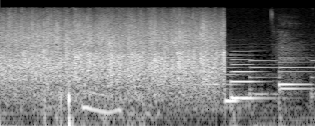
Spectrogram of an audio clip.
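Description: Audience applauding steadily at a moderate level as a loud musical passage dies away. About three seconds in, the applause fades and a few soft, held instrument notes come in.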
